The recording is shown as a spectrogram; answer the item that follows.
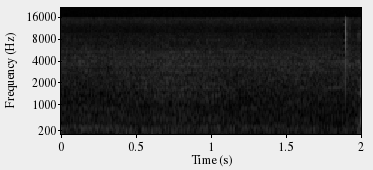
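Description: Faint, steady low background rumble with no distinct events.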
